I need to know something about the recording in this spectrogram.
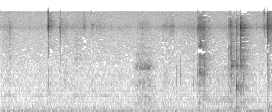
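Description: Faint handling sounds of card and paper: light rustling and taps as a die-cut paper butterfly is pressed onto a paper-flower wreath. There is a single small click early on and a short cluster of clicks and rustles near the end as the hands move across the craft mat.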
